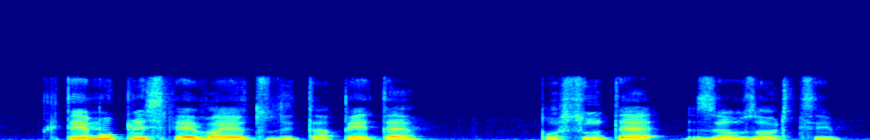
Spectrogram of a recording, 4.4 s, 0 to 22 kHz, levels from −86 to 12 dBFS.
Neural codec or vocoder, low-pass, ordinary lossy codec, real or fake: codec, 44.1 kHz, 7.8 kbps, Pupu-Codec; 9.9 kHz; none; fake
